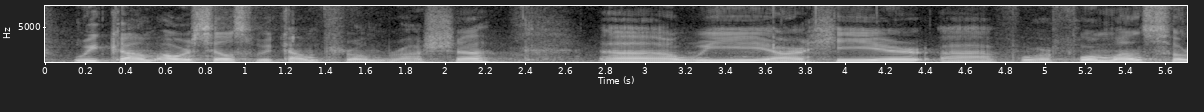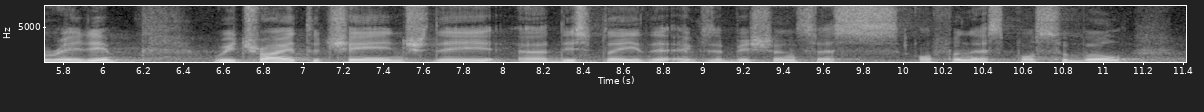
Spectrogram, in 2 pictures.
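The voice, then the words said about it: European accent. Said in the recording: “By the sounds of your accent, you sound like you're from somewhere in Europe.”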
